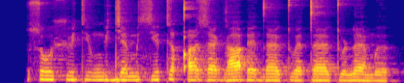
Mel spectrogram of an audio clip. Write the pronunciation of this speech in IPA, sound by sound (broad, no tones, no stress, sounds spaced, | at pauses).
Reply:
s o ʃ ʏ tʲ o ŋ ʏ dʲ æ m ə sʲ ə t i qʼ ɛ s æ ɡ a ʔ ɛ d̪ æ tʷ æ t̪ æ tʷ a ɳ æ m ə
